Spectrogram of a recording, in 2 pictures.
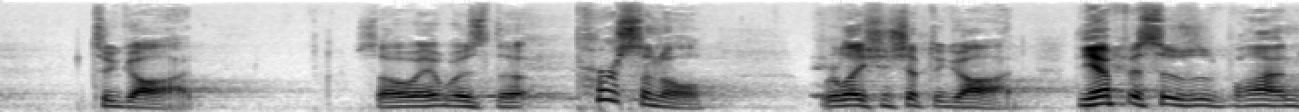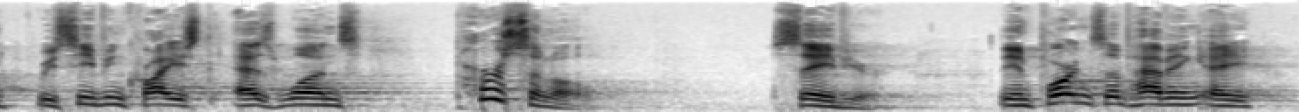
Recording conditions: large echoing room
